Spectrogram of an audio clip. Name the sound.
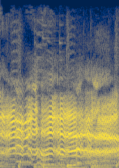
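newborn baby crying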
